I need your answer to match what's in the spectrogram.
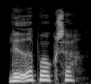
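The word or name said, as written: LÆDERBUKSER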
